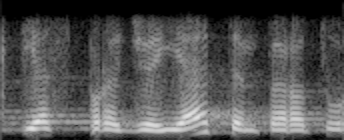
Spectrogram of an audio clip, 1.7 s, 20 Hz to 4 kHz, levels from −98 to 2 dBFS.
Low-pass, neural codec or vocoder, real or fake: 3.6 kHz; none; real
